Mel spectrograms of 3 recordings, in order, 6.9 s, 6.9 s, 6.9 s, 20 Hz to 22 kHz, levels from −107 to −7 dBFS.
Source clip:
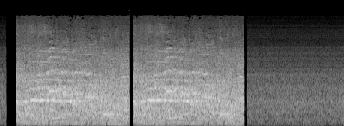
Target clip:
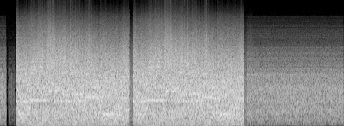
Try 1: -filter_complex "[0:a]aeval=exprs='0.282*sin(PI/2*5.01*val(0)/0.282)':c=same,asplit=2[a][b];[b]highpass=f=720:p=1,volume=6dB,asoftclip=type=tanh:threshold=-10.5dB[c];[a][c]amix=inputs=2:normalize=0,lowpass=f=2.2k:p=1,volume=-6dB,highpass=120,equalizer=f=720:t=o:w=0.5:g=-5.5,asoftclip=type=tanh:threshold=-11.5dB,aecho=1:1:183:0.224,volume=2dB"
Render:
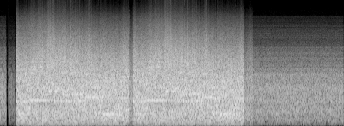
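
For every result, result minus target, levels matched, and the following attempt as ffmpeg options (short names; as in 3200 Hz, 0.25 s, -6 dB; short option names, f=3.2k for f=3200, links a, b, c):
echo-to-direct +10 dB; 125 Hz band -3.0 dB
-filter_complex "[0:a]aeval=exprs='0.282*sin(PI/2*5.01*val(0)/0.282)':c=same,asplit=2[a][b];[b]highpass=f=720:p=1,volume=6dB,asoftclip=type=tanh:threshold=-10.5dB[c];[a][c]amix=inputs=2:normalize=0,lowpass=f=2.2k:p=1,volume=-6dB,highpass=120,equalizer=f=720:t=o:w=0.5:g=-5.5,asoftclip=type=tanh:threshold=-11.5dB,aecho=1:1:183:0.0708,volume=2dB"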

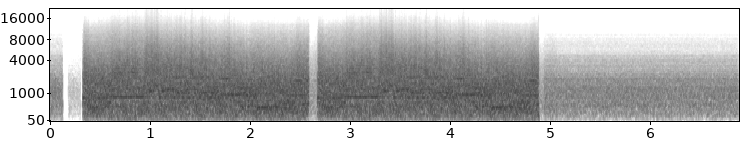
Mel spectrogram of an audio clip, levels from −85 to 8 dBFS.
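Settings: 125 Hz band -3.0 dB
-filter_complex "[0:a]aeval=exprs='0.282*sin(PI/2*5.01*val(0)/0.282)':c=same,asplit=2[a][b];[b]highpass=f=720:p=1,volume=6dB,asoftclip=type=tanh:threshold=-10.5dB[c];[a][c]amix=inputs=2:normalize=0,lowpass=f=2.2k:p=1,volume=-6dB,highpass=44,equalizer=f=720:t=o:w=0.5:g=-5.5,asoftclip=type=tanh:threshold=-11.5dB,aecho=1:1:183:0.0708,volume=2dB"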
